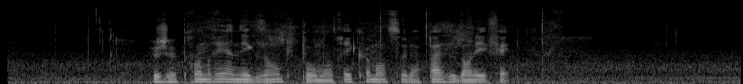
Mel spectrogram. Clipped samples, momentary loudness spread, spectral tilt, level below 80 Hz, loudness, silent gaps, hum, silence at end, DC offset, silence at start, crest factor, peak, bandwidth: under 0.1%; 19 LU; -6 dB/octave; -54 dBFS; -33 LUFS; none; none; 0 s; under 0.1%; 0.05 s; 18 dB; -16 dBFS; 16 kHz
